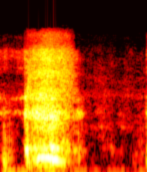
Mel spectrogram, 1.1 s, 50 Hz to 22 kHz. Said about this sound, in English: This is the 8th time this episode he has sneezed into the microphone.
